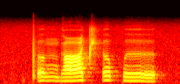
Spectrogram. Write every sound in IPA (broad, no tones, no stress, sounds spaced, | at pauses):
pʼ ʌ ŋ ɡ ɑ t͡ʃʼ ʌ p əː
